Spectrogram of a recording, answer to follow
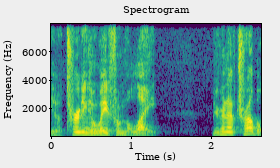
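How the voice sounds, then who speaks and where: A man speaks with an American accent. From US, Philadelphia. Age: 60s. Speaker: powerlifter. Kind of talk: casual interview. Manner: halting, repetitive.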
